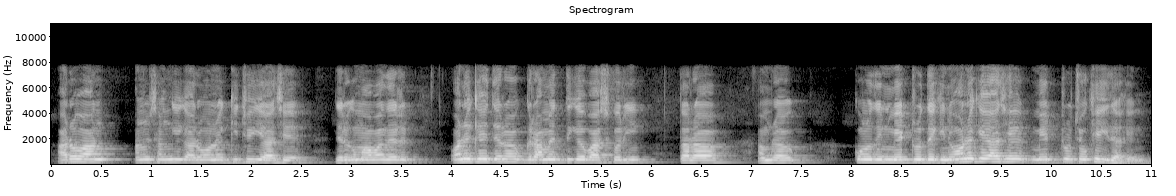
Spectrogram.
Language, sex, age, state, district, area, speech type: Bengali, male, 45-60, West Bengal, Howrah, urban, spontaneous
